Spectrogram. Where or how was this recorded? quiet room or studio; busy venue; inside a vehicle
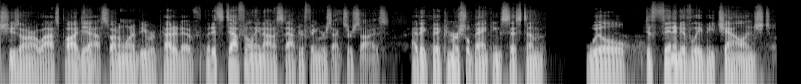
busy venue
